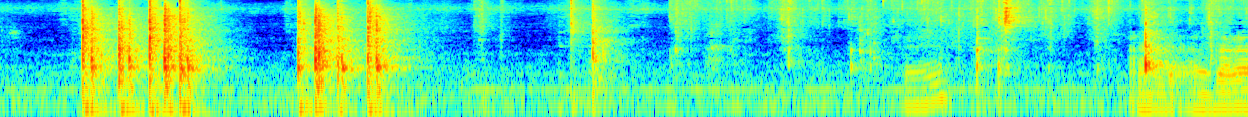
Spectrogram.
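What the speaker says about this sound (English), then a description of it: "I'm gonna just continue to just do my mixing with my hand. So I'm adding the salmon." Salmon ball mixture being mixed by hand in a bowl, with a few close bursts of wet stirring and light clatter against the bowl, then quieter intermittent handling and soft knocks.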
